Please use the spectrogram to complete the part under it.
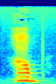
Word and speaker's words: Ab: Abba is an Aramaic word that comes from the Hebrew word Ab, A-B, Ab is where it's pronounced, meaning father.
